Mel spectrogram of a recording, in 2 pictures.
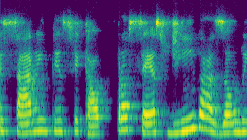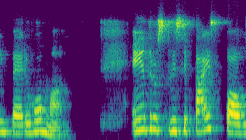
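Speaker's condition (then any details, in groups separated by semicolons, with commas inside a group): No condition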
